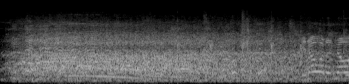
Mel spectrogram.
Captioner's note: audience groans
